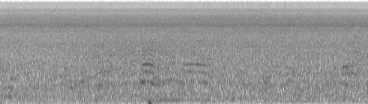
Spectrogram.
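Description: Daranak Falls pours with a steady, broad rush of falling water that fills the whole clip, with one brief thump partway through and people talking faintly nearby.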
